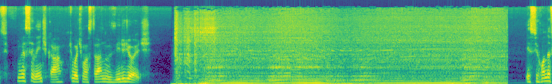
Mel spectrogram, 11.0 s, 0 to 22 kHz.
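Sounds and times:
car engine starting and revving: 3.4s - 10.2s.

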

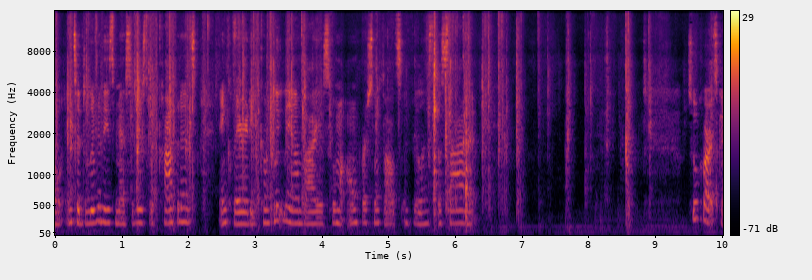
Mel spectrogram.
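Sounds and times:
cards shuffled by hand: 0.0s - 9.1s.

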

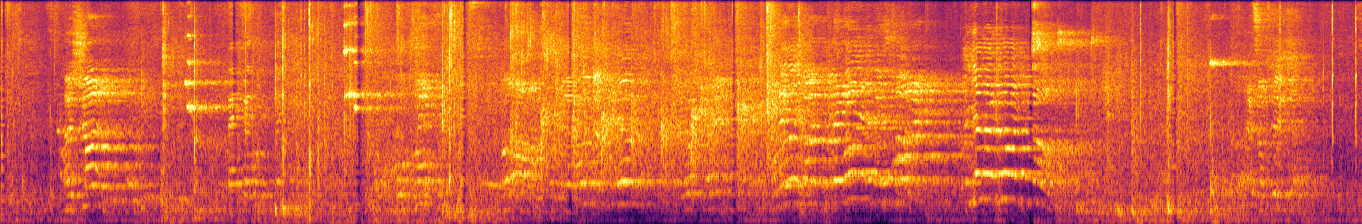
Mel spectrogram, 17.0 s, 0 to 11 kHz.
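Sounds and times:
ball bouncing on wooden floor: 3.4s - 4.8s, 5.5s - 6.0s
players shouting in echoing hall: 4.2s - 14.1s.

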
